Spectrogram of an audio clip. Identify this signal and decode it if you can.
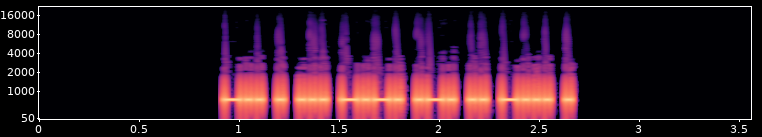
Morse code, heard as a keyed tone, about 44 wpm, 700 Hz. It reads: DESCRIBE
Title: ED Suffix - Top 100 Words with Base Words 45wpm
